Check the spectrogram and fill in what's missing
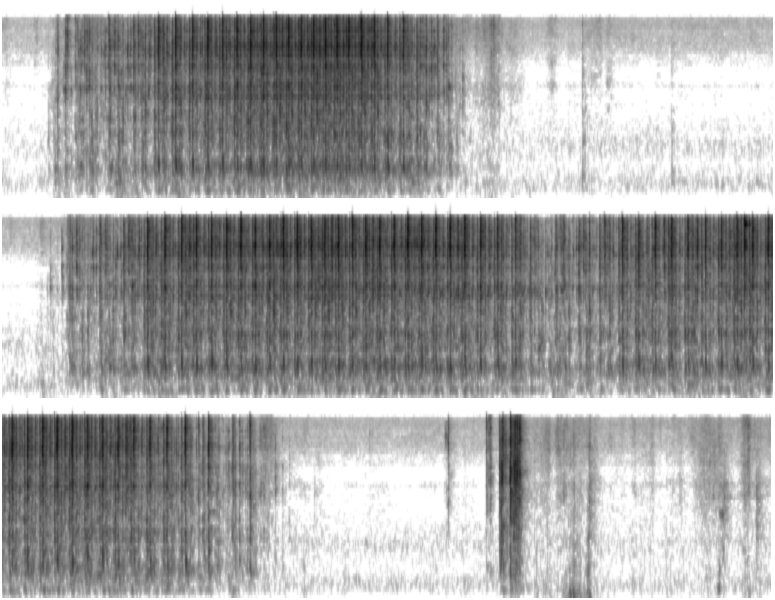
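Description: A sewing machine stitches a baby napkin hanger in two long, steady runs of rapid, even needle chatter, separated and followed by quiet pauses and a few short bursts near the end.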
